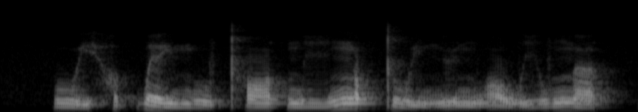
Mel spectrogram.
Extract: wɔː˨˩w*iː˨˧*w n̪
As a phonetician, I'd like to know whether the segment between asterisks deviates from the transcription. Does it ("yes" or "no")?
no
